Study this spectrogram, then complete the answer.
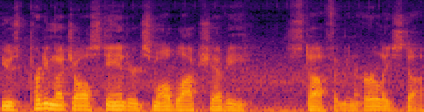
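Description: A man speaks in a dark, mellow tone with ordinary pitch variation. Light background noise can be heard. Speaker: hobbyist tractor restorer. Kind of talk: lecture-style explanation of a project. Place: garage. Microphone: phone near.

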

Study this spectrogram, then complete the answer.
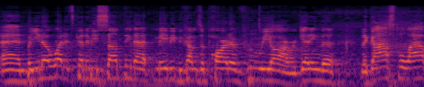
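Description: Light background noise sits behind this recording. A man speaks in a high pitch. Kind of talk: service announcements and prayer intro. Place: street. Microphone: handheld.

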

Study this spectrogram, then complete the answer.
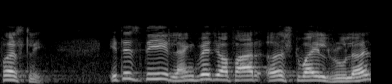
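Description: A high-pitched man with an Indian accent. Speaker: writer and poet. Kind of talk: televised panel debate. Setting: studio. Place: home room. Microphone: lapel.

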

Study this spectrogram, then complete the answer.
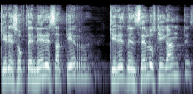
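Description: A high-voiced man at a fairly slow pace, set against a quiet background. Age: 50s. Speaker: pastor. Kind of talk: sermon. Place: church. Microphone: handheld.

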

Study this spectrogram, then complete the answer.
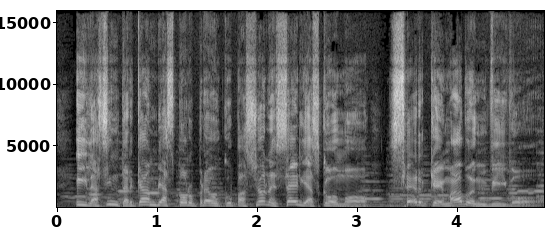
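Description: Music plays behind a man speaking fairly slowly in a high pitch. His pitch swings very widely. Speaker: voice-over narrator. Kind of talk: parody movie trailer narration.

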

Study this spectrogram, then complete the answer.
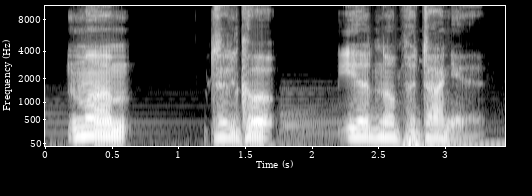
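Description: A man does a put-on character voice at medium pitch and a very slow pace while faint music plays in the background. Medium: dub. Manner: gruff, irritable.

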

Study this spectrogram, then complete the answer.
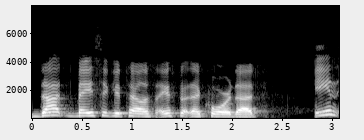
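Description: Against a quiet background, a man speaks in a high voice. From Sweden. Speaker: software developer. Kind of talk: technical lecture with live coding. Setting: conference stage with audience. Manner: fast. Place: hall.

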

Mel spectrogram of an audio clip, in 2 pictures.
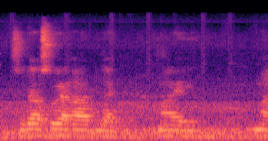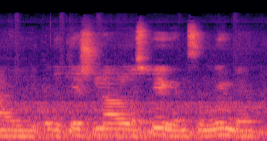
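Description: Against loud background noise, a man speaks at a fairly slow pace. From Cameroon, Limbe (anglophone southwest). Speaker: barber. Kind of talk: interview monologue. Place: home room.

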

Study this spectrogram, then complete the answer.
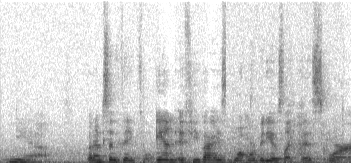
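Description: Noticeable background noise surrounds a woman speaking at a fairly quick pace with ordinary pitch variation. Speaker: vlogger, new mother. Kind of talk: casual vlog monologue. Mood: warm, cheerful, wrapping up. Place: home room. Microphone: camera far.

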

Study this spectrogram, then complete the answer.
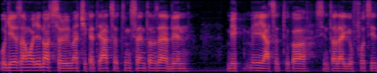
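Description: Flat and monotone, a man's fairly low voice moves along at a fairly quick pace. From Hungary. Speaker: footballer. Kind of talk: casual chat. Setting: studio. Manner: halting. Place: studio. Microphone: lapel.

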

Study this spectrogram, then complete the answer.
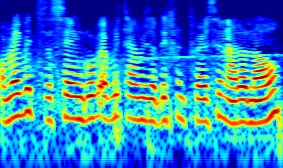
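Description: A woman's voice comes through dry with no echo, over light background noise. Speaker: walking tour livestreamer. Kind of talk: casual livestream chat. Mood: somber, reflective. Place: street. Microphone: phone near.

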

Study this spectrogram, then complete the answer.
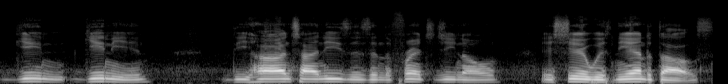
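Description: A man speaks at a very slow pace in a dark, mellow tone. His intonation stays monotone and flat. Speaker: YouTube commentator. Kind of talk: video essay, partly reading aloud from articles.

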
